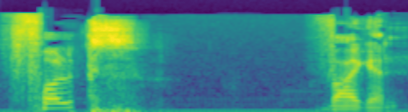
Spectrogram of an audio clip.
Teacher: Donc, le V se prononce F en allemand.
